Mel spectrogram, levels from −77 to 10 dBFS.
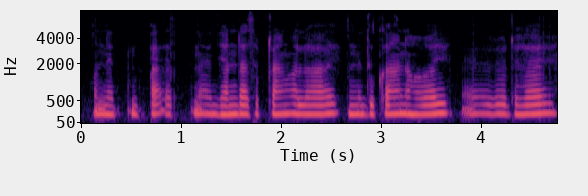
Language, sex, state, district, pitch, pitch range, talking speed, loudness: Magahi, female, Bihar, Samastipur, 195 Hz, 190-200 Hz, 175 wpm, -28 LUFS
